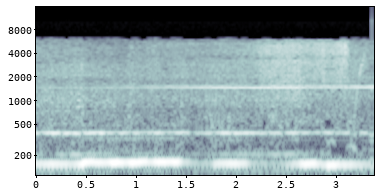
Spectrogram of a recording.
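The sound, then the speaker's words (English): Continuous radio static received from the planet Venus hisses throughout, layered with steady droning tones and a low hum, with faint wavering chirps drifting through the noise; no voices are present. “We've bounced signals off the moon's surface. There's no reason that Venus shouldn't radiate impulses. I don't mean the static.”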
